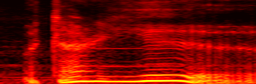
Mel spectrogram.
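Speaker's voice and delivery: put-on Scottish accent. Voicing a character asking a glowing thread what it is: fake Scottish Mrs. Doubtfire accent. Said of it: "fake Scottish Missus Doubtfire accent".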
